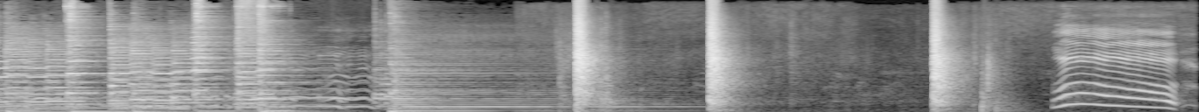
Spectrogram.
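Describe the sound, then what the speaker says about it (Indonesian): Firecrackers go off in three sharp, loud bangs spaced a second or two apart, each ringing out briefly, after a stretch of talking and other noise. "Mantap kali mercon gua"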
